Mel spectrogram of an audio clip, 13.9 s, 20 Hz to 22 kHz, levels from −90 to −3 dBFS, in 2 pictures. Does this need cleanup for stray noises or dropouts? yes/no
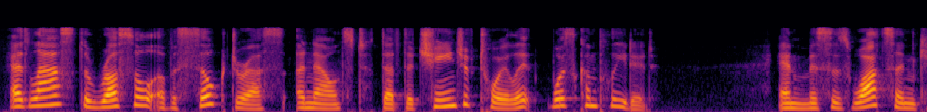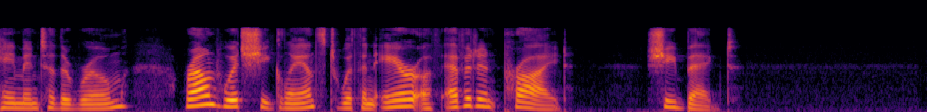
no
